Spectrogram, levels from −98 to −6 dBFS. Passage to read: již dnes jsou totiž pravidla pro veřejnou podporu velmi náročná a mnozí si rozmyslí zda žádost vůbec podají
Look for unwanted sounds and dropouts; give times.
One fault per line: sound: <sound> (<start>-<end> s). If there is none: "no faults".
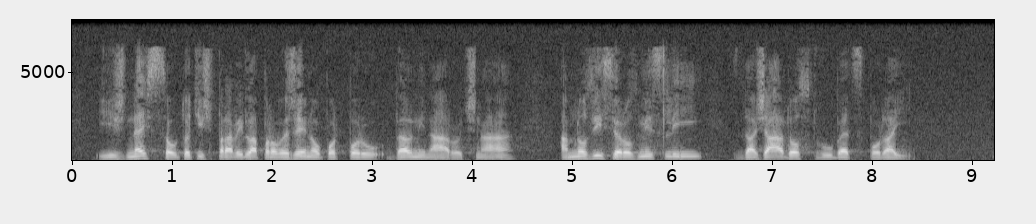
no faults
